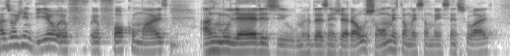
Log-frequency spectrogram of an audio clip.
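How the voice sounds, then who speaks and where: Lively intonation marks the fairly high voice of a man. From Paraíba, northeastern Brazil. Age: 60s. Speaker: comic book artist. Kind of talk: interview. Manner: halting, many repetitions and fillers.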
